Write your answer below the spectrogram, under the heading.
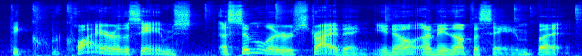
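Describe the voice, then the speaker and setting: An American man co-hosting a podcast in casual chat, reflective and halting as he circles back to rephrase his thoughts. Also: fairly high pitch, animated, gravelly, bright, forceful tone. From United States. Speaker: podcast co-host.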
